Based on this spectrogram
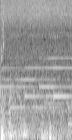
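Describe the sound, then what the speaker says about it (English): Rain and rolling thunder in the video game Terra Nil, a low rumbling roar with steady hiss, moderately loud and continuous, no talk. "Here comes the rain."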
